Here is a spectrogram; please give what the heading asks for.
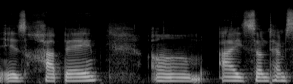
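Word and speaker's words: rapé: cape so jape is a lot of people call it rape because of the way that it's spelled um but the pronunciation is hape i sometimes say rap a just so people know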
